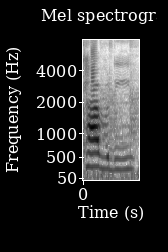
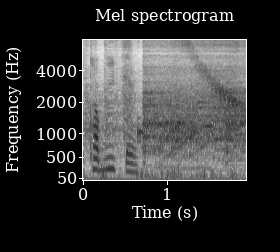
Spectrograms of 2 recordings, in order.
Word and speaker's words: Cavite: It's not cavity, it's Cavite.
